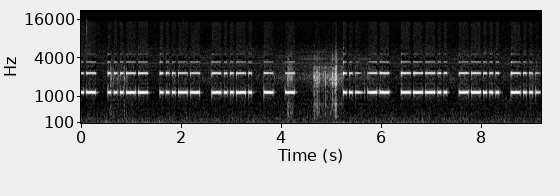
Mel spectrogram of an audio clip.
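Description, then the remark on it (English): Steady, tone-like radio beeps switch on and off in uneven short and long bursts, repeating over and over as Morse code signals. They sound fairly loud against a faint hiss, with no voices. “What's interesting is it doesn't sound like a regular Morse code broadcast. It uh, it's just repeated signals over and over again.”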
